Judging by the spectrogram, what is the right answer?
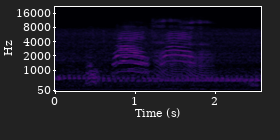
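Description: A cat meows twice in a modded Minecraft game, two clear drawn-out calls about half a second apart over a steady low game hum and background music.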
